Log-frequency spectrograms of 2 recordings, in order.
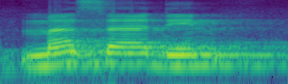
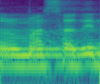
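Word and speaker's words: مسد: scene জবর সাল দিন মাসাদিন মিমমাসাদিন কিন্তু মাসাদিন বলবো না বলব মাসাদ দা উপরে সাকিন দিব ফিজিদিহা হাবুমিমাসাদ হাবুমিমাসাদ আমরা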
